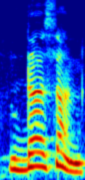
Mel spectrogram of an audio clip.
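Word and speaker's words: doesn't: आप इसको ऐसा भी बना सकते हो, क्या, डजन।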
